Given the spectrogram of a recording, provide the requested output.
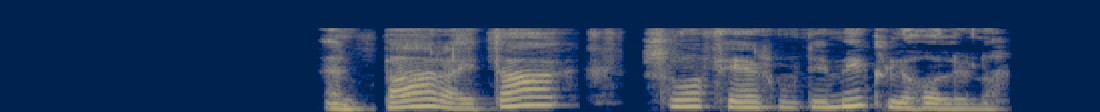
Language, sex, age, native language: Icelandic, female, 60-69, Icelandic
